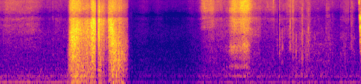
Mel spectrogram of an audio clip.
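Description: A Chihuahua sniffing and snuffling right at the phone's microphone: a loud burst about a second in lasting about a second, and a fainter one near the four-second mark.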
